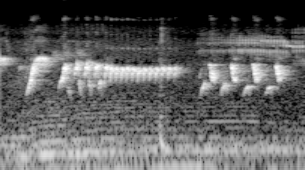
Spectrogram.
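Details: Captive canary in a simple home breeding setup, singing rolling warbled trills of rapid repeated notes, mid-pitched and steady, in two long phrases separated by a short pause, with faint low background hum.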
